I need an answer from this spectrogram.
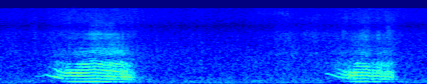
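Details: Sleeping cat snoring: two drawn-out, harmonic, rasping breaths about three seconds apart, each swelling and fading over under a second, over quiet room hiss.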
